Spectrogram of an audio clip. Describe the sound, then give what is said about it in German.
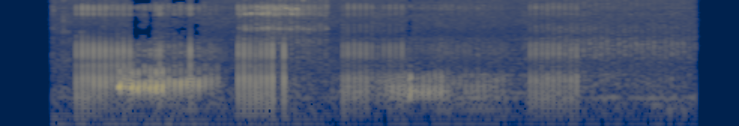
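An orange-red tabby tomcat, stretching out contentedly in catnip, purrs in steady, rumbling bursts that rise and fall with each breath, about four or five cycles, with no other sounds around it. “Lottes orangerot getigerter Kater Samurai hatte übrigens gerade sein Bodybuilding-Training beendet und räkelte sich jetzt wohlig in der Katzenminze.”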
